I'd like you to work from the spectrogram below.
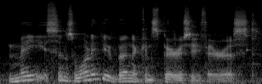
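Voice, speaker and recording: A man's voice: on the high side, wildly swooping pitch, fairly quick, faint music behind. A man chatting casually while hosting a game livestream, bantering in an exasperated way. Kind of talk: casual gameplay chat.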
